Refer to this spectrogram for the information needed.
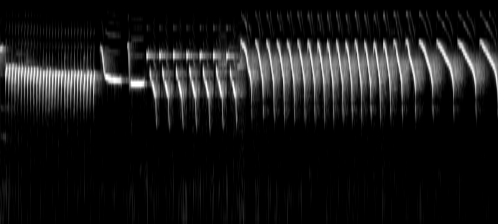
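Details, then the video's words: Singing Belgian canary, for warming up a canary: a steady buzzy roll, brief whistles, then rapid clipped notes turning into a long fast run of downslurred whistles. "canário belga muito lindo cantando, aqueça seu canário imediatamente"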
